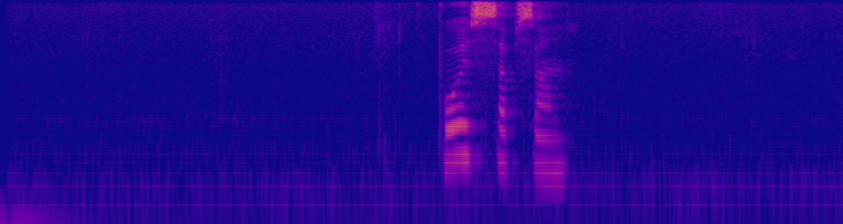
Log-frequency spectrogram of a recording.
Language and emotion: Russian, neutral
